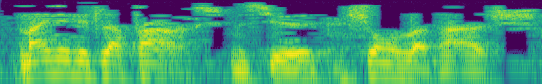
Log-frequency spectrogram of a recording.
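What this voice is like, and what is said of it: Character with French accent. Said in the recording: “He's got a French accent”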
